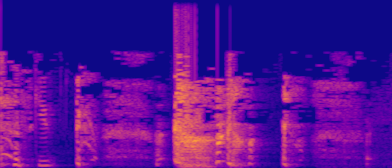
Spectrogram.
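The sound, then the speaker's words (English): A series of harsh coughs and throat-clearing rasps, caused by a small piece of nut lodged in the throat. The bursts come in uneven, repeated spurts, with the loudest and longest near the middle. “excuse me, that little piece of nut is still somewhere in my throat.”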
